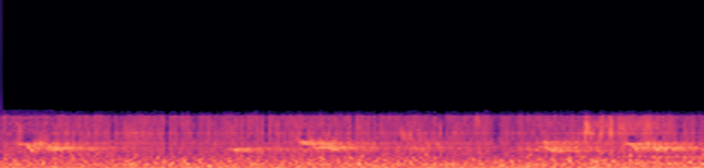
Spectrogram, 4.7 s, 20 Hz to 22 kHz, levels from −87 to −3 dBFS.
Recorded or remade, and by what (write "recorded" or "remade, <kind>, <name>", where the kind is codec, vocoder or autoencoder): remade, vocoder, BigVGAN v2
